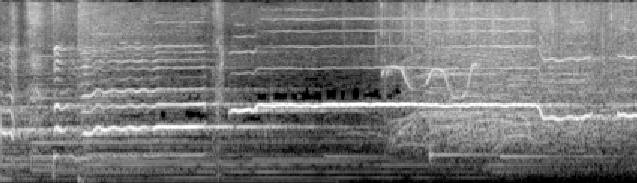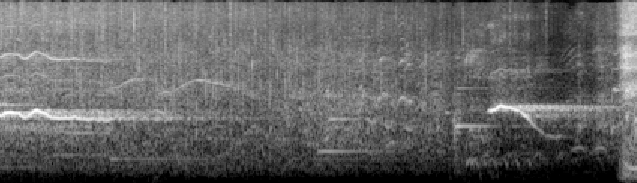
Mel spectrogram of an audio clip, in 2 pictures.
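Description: Female pop singer belting a ballad live into a microphone over a backing track. The accompaniment drops out about three and a half seconds in while she holds a long, high note with vibrato, which then falls to a lower note and fades. A short sung phrase returns near the end.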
